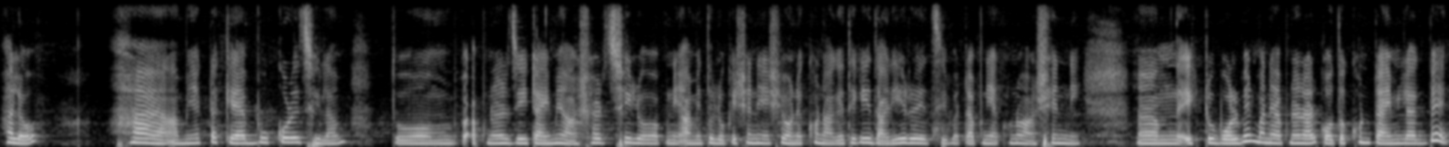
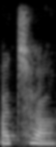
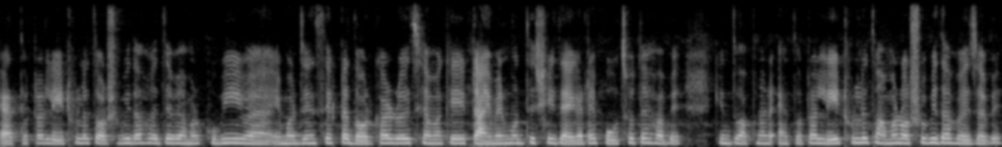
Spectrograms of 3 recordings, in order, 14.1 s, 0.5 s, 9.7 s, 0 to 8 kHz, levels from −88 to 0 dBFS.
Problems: none marked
